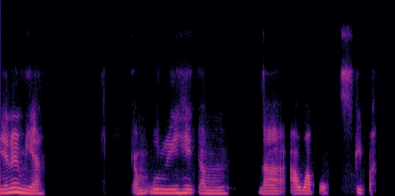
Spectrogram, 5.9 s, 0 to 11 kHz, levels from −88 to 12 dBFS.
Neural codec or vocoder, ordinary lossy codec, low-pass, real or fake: none; Opus, 16 kbps; 7.2 kHz; real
